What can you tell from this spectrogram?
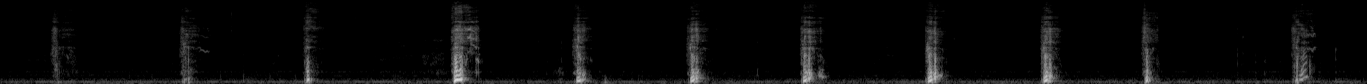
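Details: Old Poodle waking in cold weather, recorded 30 March 2025: a run of about eleven short, dry, hacking coughs, roughly one a second, before returning to sleep; dog cough.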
